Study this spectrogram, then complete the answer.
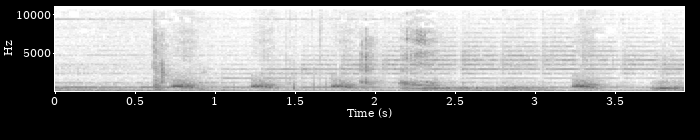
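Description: A dog barks in the video game Ministry of Broadcast: about six sharp barks at uneven intervals, fairly close, over a low steady background hum.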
